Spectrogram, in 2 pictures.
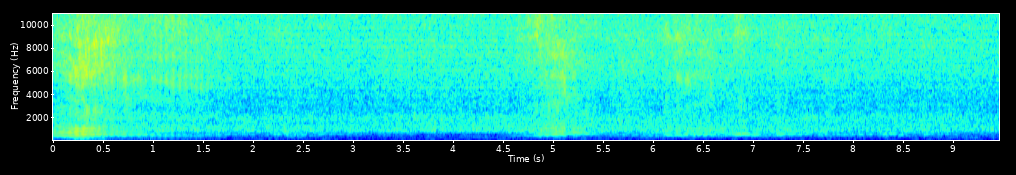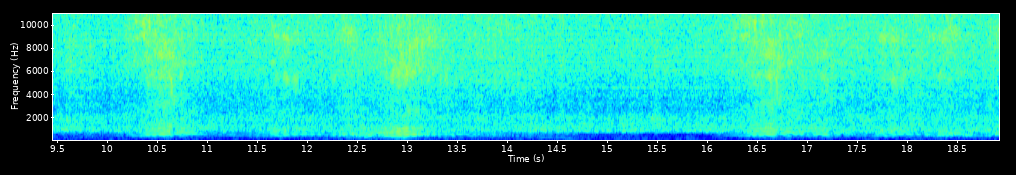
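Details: Bees flying around beehives: a steady droning hum with harmonic bands, swelling as individual insects pass close every few seconds, with brief hissing bursts of wingbeat noise during the louder fly-bys.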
